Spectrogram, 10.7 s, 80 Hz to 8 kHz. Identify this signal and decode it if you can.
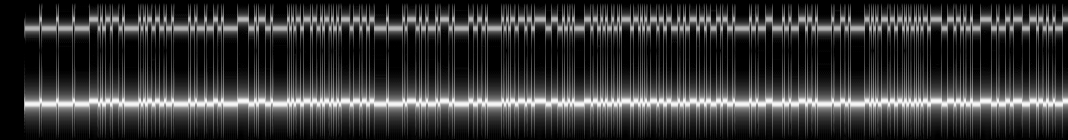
RTTY (45.45 baud, 170 Hz shift), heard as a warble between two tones, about 2200 Hz centre. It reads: SP7TZS DE VE3IS TNX FER CALL. UR RST 579 …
